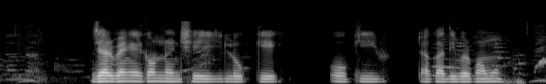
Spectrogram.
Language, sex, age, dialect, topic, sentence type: Bengali, male, <18, Rajbangshi, banking, question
